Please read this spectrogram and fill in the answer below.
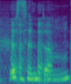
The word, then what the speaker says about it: Christendom: They're Christendom. – Christendom. – The T is not pronounced.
